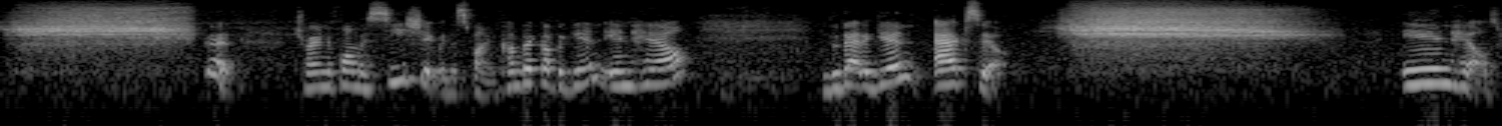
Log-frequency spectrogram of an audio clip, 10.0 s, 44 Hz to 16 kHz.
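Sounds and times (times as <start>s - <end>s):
woman exhaling forcefully: 0.0s - 1.4s, 7.0s - 9.0s.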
